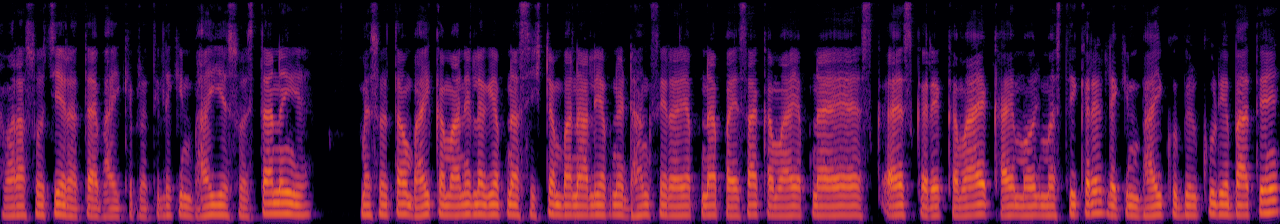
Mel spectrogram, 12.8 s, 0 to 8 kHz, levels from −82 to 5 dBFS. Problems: none marked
